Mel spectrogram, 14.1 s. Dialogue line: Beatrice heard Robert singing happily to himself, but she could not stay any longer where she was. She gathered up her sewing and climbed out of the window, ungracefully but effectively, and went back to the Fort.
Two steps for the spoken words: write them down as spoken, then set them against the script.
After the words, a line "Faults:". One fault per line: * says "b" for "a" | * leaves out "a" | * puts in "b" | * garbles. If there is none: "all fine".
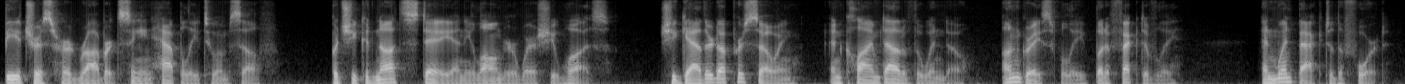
Beatrice heard Robert singing happily to himself, but she could not stay any longer where she was. She gathered up her sewing and climbed out of the window, ungracefully but effectively, and went back to the Fort.
Faults:
all fine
